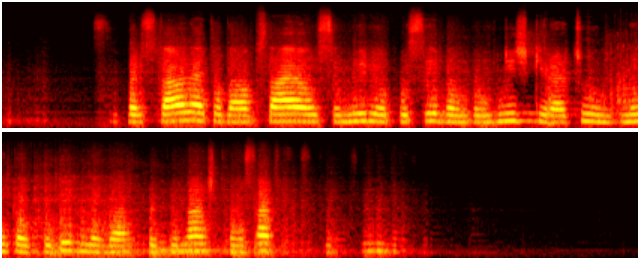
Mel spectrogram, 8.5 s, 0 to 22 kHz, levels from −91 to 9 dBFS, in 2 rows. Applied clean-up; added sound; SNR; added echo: neural mask model RNNoise.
